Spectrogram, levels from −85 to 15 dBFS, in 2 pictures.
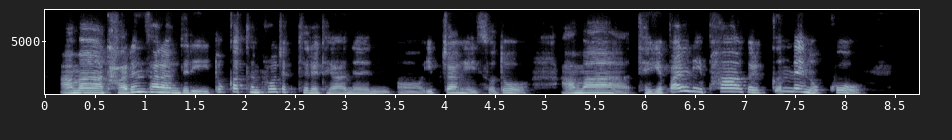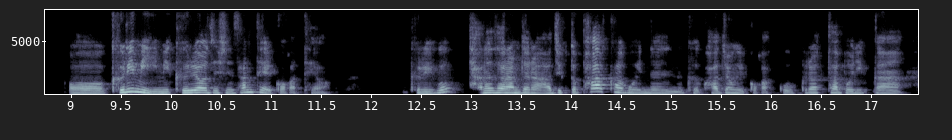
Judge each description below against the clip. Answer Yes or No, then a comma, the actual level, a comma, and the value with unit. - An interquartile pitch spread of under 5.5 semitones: No, wide, 6.6 semitones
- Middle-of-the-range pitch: Yes, medium, 180 Hz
